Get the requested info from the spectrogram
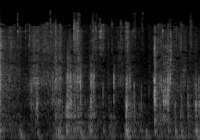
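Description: A tarot deck being shuffled by hand, the cards riffled and knocked together in a run of irregular clicks and taps.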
